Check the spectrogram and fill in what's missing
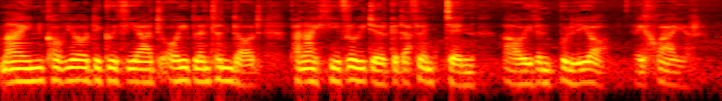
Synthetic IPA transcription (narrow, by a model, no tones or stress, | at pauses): maɨnkʰɔvjɔdɪɡwɪðjadɔɨblɛntʰəndɔd̥pʰanajθivrʊɨdɪrɡədaflˠɛntʰɪn | aɔɨðənbʊlˠjɔ | ejχwajr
